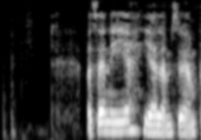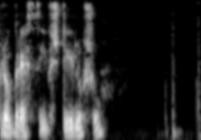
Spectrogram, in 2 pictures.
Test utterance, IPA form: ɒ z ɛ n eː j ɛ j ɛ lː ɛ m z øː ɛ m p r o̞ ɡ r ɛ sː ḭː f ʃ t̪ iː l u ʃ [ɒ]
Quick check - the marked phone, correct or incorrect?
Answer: incorrect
